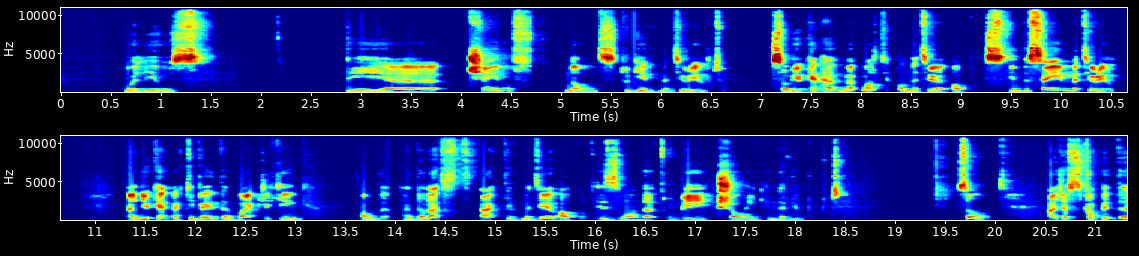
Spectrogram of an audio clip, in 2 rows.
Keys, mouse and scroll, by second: 0.9 middle click, 3.5 middle click, 9.8 middle click, 11.7 click, 17.9 middle click, 19.9 middle click, 20.9 click.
